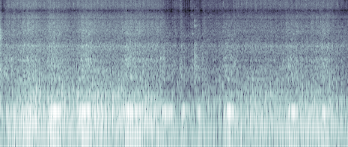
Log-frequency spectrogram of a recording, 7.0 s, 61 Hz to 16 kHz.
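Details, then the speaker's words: Volvo 242 petrol engine converted to carburettors, freshly started with distributor turned past normal: revs unevenly with a rough pulse and a brief sharp clunk; spark knock from over-advanced ignition timing. "You just hear it spark knock. It clunked a little bit. We got too much timing now."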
